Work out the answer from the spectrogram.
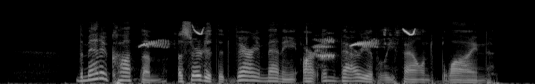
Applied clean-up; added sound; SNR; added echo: none; Bird; -2 dB; none.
